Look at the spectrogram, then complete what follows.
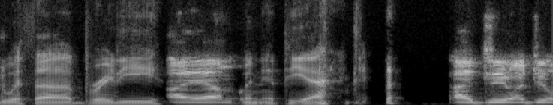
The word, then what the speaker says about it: Quinnipiac: first thing that pops up to me is Quinnipiac Quinnipiac is that how you say it oh yeah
